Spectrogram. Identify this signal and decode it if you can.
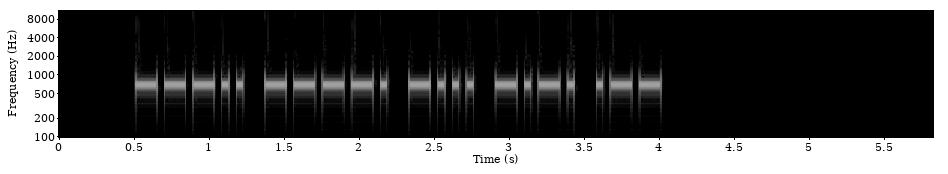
Morse code, heard as a keyed tone, about 25 wpm, 700 Hz. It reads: 89BCW
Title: Code Groups - 5 Letter:Numbers - 25wpm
